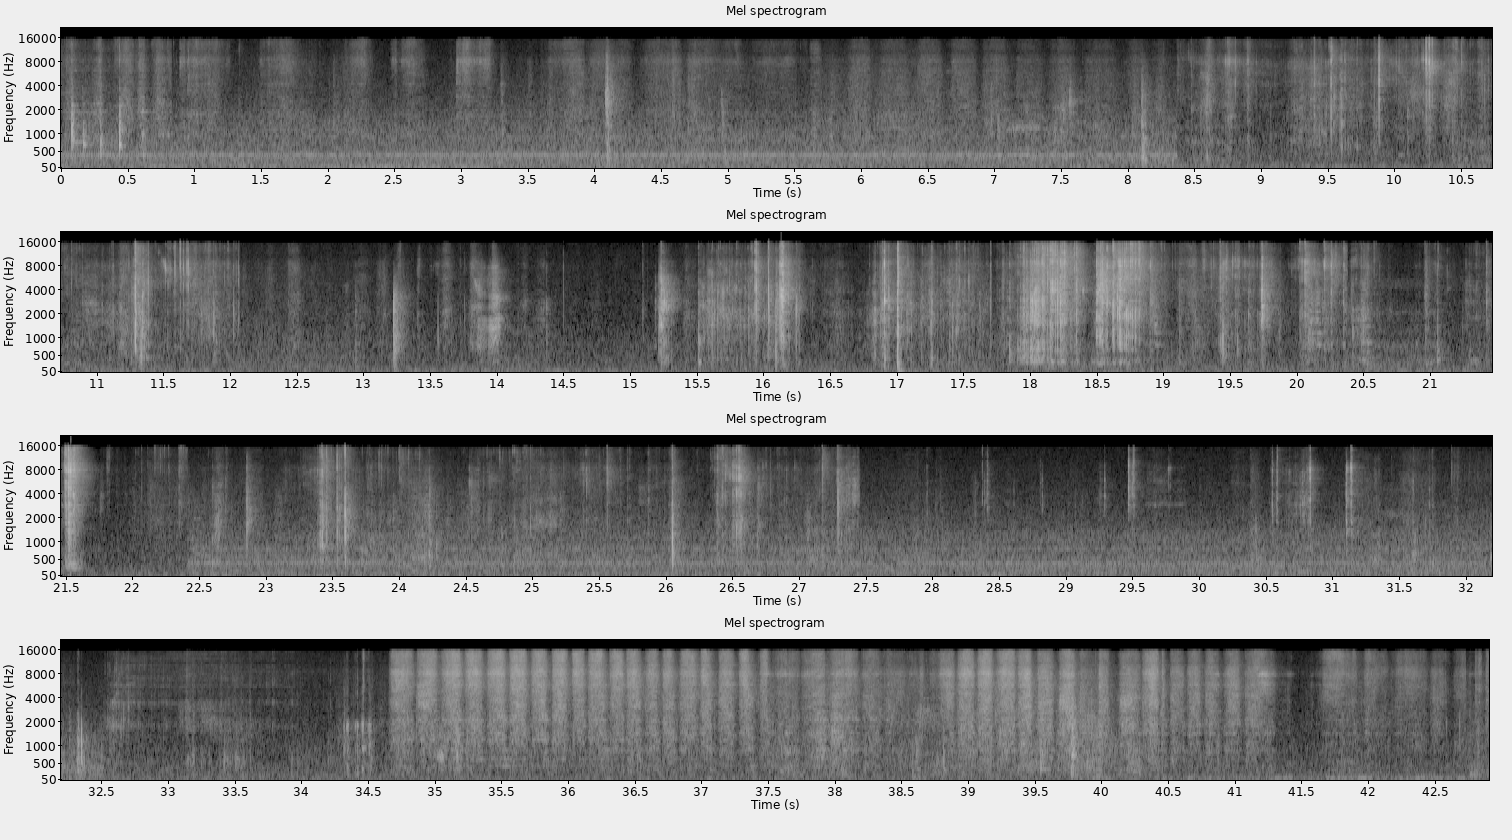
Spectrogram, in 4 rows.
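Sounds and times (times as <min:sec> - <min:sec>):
faint steady hum: 0:00.0 - 0:13.0, 0:17.7 - 0:34.3
rag rubbing bicycle frame: 0:00.3 - 0:08.4
crinkling and tearing: 0:08.4 - 0:12.2, 0:15.2 - 0:27.5.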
